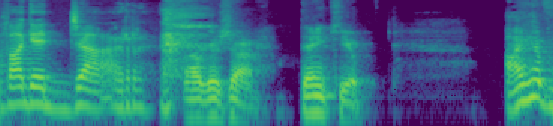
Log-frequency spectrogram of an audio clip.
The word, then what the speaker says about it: vagheggiar: One, and I'm probably going to butcher the name of the aria because, Italian is not my first language. But it's Tornami a Oh, Vahagiar. yeah, tornami a vagheggiar.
